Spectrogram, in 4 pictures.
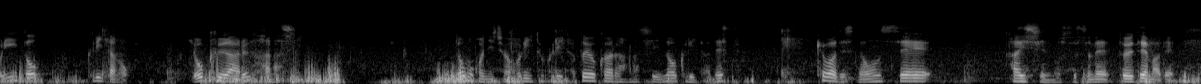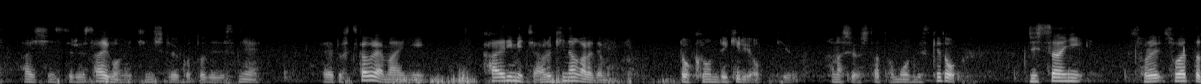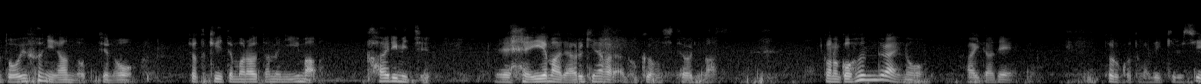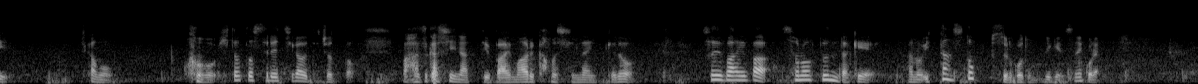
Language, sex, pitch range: Japanese, male, 115-160 Hz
